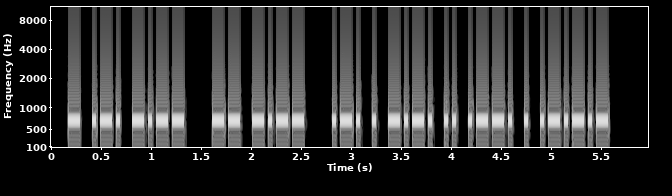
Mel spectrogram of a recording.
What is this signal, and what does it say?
Morse code, heard as a keyed tone, about 30 wpm, 700 Hz. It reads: TRY MY RECIPE.
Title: Sentences from Top 1200 Words 30wpm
